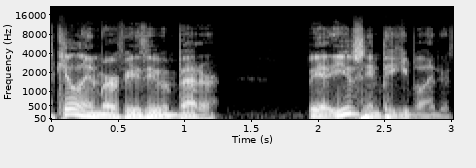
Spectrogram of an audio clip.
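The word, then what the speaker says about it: Cillian Murphy: who is uh I always thought it was silly and Murphy by the way it's Killian Murphy I didn't know that until I heard people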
